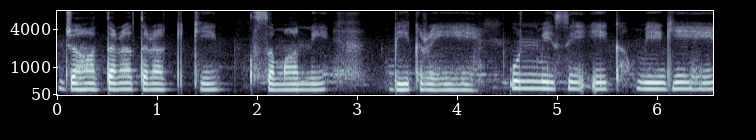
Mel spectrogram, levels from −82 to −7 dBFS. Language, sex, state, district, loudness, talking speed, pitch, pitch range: Hindi, female, Arunachal Pradesh, Papum Pare, -20 LUFS, 130 wpm, 220 Hz, 205-230 Hz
